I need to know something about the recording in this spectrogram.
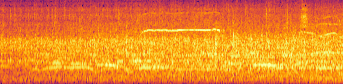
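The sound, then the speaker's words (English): Sustained applause from a large youth audience after an address by the Pope, a dense steady roar of clapping at even loudness throughout, with faint whistles and cheers rising above it. “Judging by the applause, it was a challenge the youth appeared to accept willingly.”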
